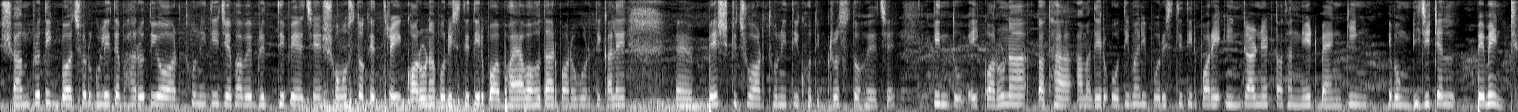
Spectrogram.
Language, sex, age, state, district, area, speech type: Bengali, female, 60+, West Bengal, Purulia, rural, spontaneous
